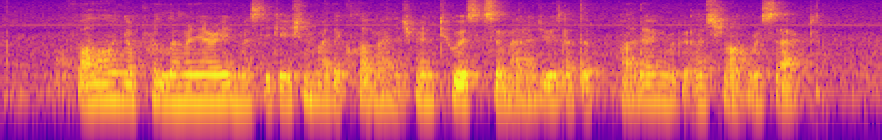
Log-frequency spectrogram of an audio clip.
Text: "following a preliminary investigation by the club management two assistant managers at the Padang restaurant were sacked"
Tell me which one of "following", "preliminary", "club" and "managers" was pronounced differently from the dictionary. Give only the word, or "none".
none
